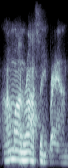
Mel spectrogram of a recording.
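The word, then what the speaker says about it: Amon-Ra St. Brown: Armon St. Brown. Did I say it right that time? – Yes, you forgot the Ra. Amon Ra St. Brown. You're good otherwise.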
